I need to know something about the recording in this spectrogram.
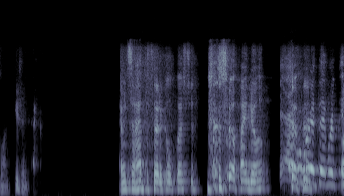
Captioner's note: laughs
